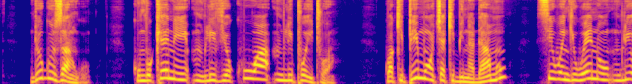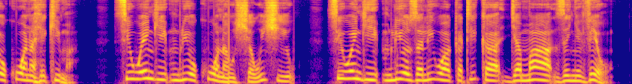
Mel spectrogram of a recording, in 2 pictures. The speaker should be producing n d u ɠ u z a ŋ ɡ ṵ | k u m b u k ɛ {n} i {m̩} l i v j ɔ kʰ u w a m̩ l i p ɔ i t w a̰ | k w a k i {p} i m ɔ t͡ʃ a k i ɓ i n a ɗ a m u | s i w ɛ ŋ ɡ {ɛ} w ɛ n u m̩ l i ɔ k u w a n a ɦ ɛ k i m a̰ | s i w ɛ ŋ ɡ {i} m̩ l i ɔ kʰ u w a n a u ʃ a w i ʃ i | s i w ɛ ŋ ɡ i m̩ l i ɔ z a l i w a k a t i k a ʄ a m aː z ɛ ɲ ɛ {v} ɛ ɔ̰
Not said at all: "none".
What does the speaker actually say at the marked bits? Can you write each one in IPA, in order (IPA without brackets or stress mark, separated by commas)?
n, m̩, p, i, i, v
